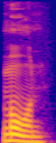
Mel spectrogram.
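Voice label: "mourn", British English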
